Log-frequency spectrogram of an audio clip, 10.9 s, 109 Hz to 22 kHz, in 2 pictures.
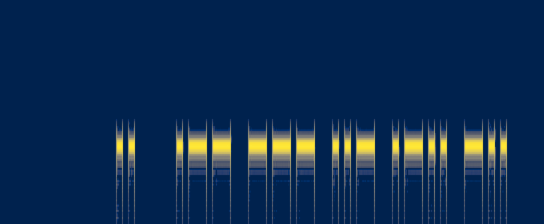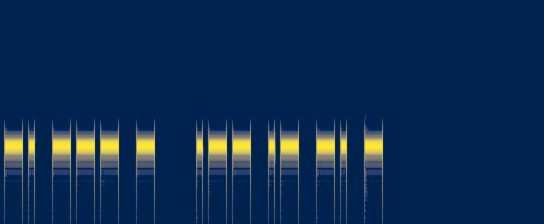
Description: Morse code, heard as a keyed tone, about 21 wpm, 700 Hz. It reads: I WOULD NOT WANT
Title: Build A Phrase - 5-Word Phrases - 20wpm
